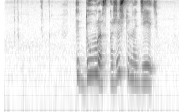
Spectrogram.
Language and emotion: Russian, angry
